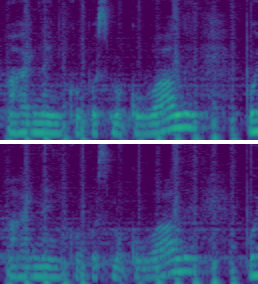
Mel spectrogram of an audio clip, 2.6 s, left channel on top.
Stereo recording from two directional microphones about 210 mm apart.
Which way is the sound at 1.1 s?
20° left (ahead or behind).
